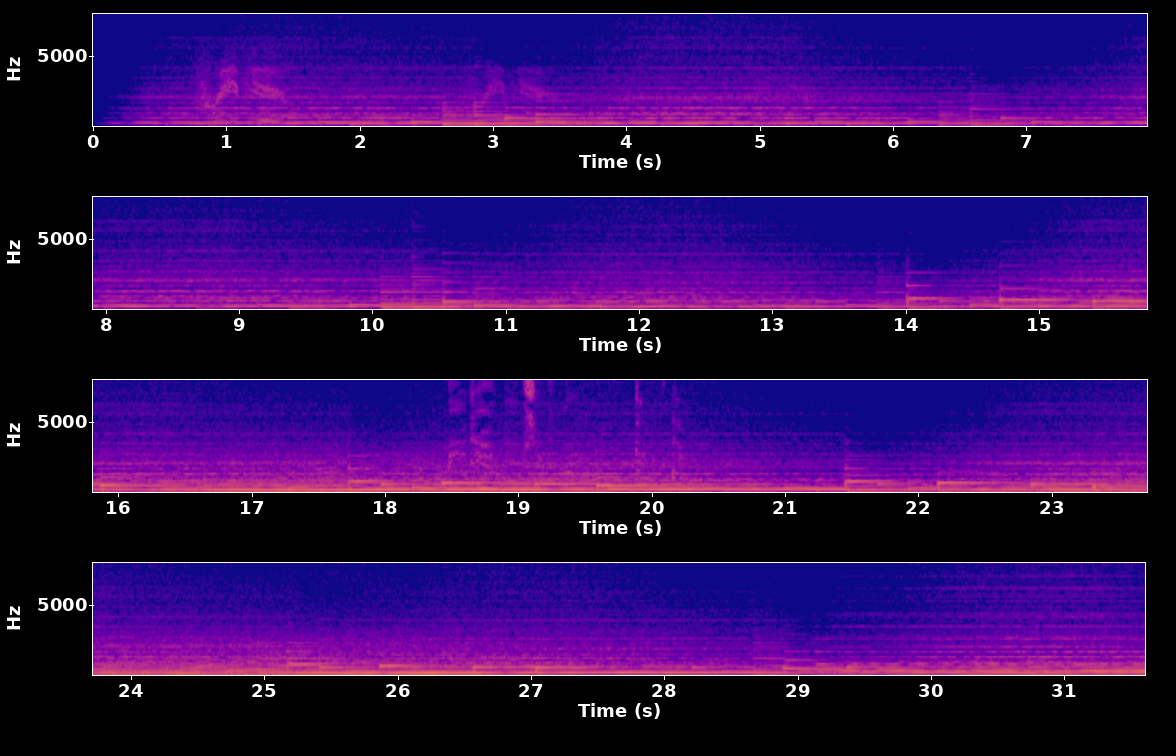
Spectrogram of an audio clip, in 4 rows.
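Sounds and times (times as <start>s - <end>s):
ethereal ambient music: 0.1s - 31.5s.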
